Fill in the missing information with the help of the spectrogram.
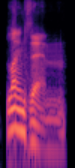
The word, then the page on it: LL M: British English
